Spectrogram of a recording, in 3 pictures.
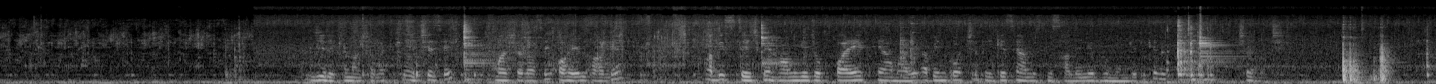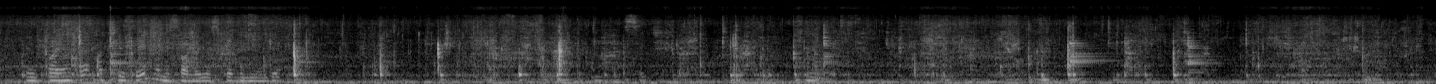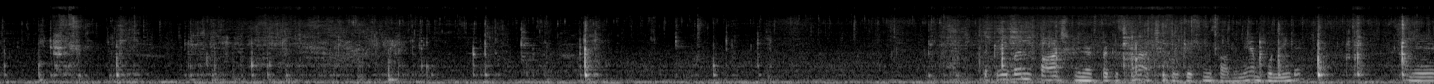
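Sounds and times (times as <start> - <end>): meat frying in oil: 0.0 - 43.0
spatula scraping a pot: 3.5 - 7.9, 14.2 - 36.8, 37.6 - 43.0.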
